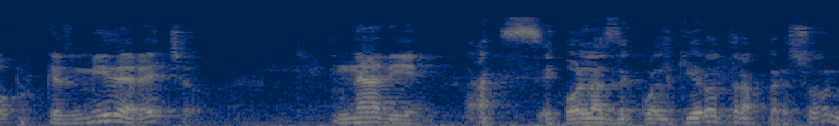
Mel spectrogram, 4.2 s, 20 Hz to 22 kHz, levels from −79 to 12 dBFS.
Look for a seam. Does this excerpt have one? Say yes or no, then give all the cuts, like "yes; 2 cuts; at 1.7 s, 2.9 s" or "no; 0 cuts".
yes; 2 cuts; at 1.7 s, 2.8 s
